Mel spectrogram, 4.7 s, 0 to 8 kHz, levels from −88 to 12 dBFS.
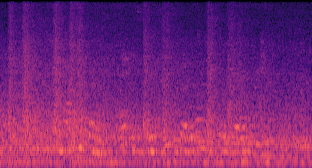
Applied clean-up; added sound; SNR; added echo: none; Subway, metro, underground; -2 dB; reverberation time 0.6 s.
